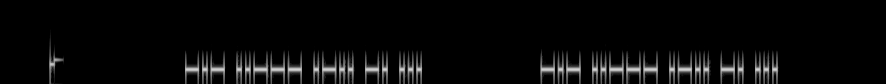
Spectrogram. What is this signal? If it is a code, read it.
Morse code, heard as a keyed tone, about 28 wpm, 700 Hz. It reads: K2LNS K2LNS
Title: Call Signs Repeated 3x - 28wpm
